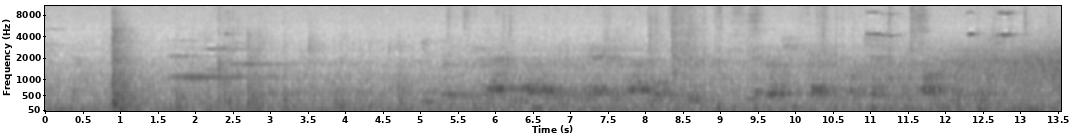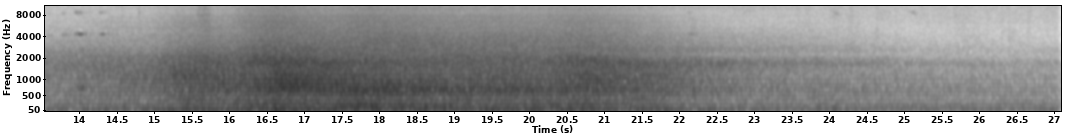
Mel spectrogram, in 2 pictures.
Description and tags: Indistinct announcement non-stopping train on platform 2
Indistinct announcement about a non-stopping train on platform 2. Followed by the sound of the passing train. Reccorded from a couple of platforms away.
Recording made at Slough train station, 23 Sep 2011, with a Zoom H1 using the built in mics.
announcement, indistinct, loudspeakers, non-stop-train, passing-train, Train, train-station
